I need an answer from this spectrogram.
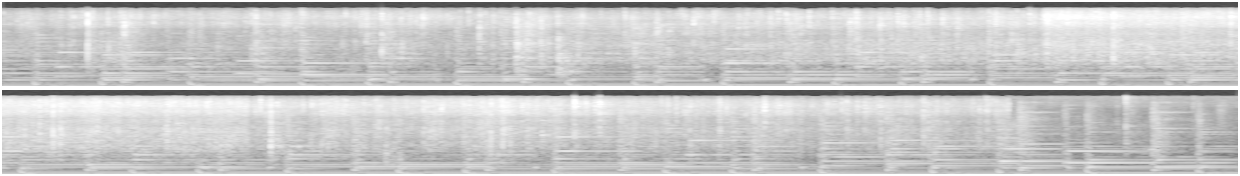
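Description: Diced Spam and green onion sizzling in a hot frying pan, stirred and scraped with a silicone spatula. The sizzle grows louder about five seconds in, as an egg goes into the hot oil and is scrambled, and eases near the end.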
